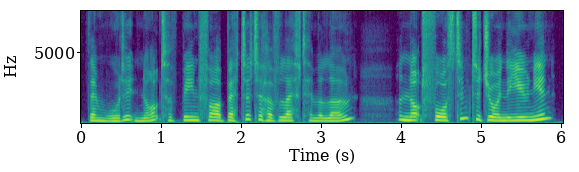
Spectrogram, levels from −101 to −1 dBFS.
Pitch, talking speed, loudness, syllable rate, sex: 230 Hz, 210 wpm, -16 LUFS, 5.0 syllables/s, female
